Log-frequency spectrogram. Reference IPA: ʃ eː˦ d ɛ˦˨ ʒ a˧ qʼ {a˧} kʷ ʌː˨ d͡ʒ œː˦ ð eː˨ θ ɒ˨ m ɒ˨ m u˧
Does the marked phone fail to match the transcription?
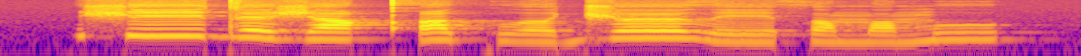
yes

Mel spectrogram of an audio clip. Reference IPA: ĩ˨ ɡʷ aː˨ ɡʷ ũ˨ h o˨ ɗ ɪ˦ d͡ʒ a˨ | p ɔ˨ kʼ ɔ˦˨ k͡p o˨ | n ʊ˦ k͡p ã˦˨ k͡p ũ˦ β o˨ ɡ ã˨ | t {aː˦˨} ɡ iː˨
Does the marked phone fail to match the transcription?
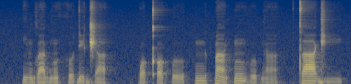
yes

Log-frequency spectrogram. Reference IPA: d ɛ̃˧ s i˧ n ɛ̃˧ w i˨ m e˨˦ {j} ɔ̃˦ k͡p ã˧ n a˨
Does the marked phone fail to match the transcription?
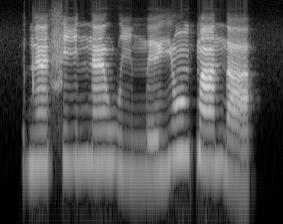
no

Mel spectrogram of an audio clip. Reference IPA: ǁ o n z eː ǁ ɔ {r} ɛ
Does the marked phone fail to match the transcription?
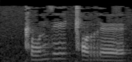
no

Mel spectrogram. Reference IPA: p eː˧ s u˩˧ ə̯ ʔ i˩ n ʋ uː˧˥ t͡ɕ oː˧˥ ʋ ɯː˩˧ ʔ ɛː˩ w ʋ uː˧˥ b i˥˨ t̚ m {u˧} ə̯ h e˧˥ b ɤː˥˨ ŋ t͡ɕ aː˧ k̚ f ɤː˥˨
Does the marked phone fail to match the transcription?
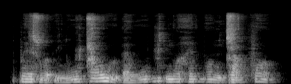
no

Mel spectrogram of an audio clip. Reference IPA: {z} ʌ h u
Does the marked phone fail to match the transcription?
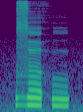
no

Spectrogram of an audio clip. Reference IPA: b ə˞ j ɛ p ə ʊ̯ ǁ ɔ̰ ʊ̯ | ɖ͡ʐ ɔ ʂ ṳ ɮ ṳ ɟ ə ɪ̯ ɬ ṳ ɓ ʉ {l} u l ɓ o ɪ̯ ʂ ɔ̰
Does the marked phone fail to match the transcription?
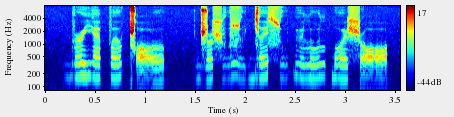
no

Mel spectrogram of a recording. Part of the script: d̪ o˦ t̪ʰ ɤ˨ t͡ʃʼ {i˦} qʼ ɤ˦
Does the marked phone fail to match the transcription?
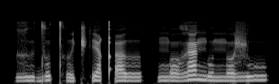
yes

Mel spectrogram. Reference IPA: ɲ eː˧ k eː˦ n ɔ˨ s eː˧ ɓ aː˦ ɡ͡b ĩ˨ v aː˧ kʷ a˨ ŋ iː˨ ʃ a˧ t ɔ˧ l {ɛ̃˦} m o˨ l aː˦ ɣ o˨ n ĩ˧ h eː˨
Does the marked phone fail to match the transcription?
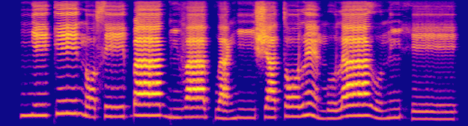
yes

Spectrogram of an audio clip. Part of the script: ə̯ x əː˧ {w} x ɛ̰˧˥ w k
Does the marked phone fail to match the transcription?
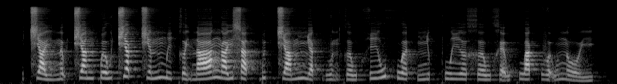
no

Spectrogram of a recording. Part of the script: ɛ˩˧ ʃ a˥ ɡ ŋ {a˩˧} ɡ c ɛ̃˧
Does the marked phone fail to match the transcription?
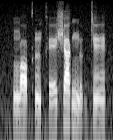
yes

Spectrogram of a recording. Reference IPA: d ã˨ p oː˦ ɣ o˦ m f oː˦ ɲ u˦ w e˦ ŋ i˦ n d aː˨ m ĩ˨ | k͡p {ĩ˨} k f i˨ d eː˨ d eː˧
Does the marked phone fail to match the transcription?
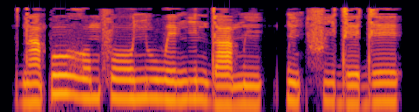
no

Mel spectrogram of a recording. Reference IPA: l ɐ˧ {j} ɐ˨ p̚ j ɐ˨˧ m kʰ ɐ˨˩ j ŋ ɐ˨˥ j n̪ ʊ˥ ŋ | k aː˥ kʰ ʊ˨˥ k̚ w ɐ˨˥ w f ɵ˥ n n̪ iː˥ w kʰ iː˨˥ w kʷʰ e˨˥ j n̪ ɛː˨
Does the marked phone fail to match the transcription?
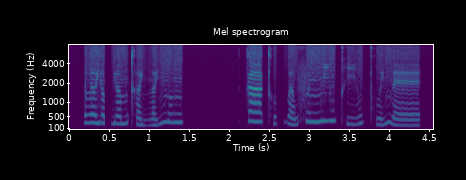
no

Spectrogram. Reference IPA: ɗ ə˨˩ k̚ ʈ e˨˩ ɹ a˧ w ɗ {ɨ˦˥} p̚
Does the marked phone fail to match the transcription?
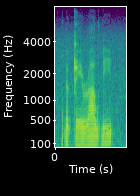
yes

